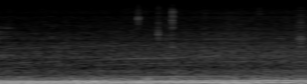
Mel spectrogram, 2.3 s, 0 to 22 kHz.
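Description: A 2002 Honda CR-V with a 2.4L VTEC four-cylinder engine with about 230,000 miles, heard while driving as a steady low engine drone and road rumble inside the cabin.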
